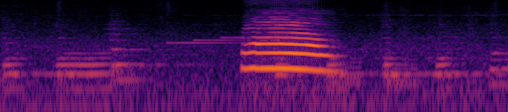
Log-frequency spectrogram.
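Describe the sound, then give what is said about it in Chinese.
A white cat gives a single soft, low meow, a drawn-out voiced call with a slight downward bend, standing out over a faint background. “他轻喵一声，声音有点软，也有点低。”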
